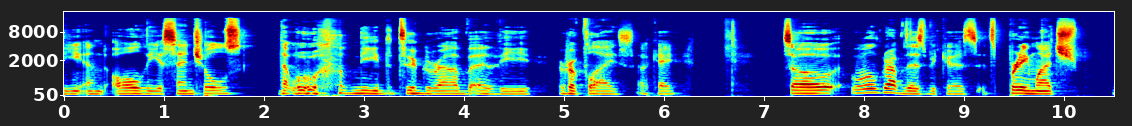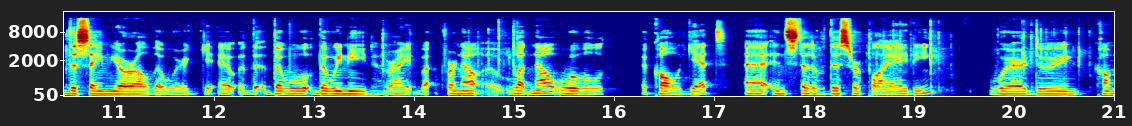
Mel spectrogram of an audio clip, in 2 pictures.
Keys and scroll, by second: 9.8 ctrl+c, 14.6 ctrl+v, 18.6 ctrl+BackSpace.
